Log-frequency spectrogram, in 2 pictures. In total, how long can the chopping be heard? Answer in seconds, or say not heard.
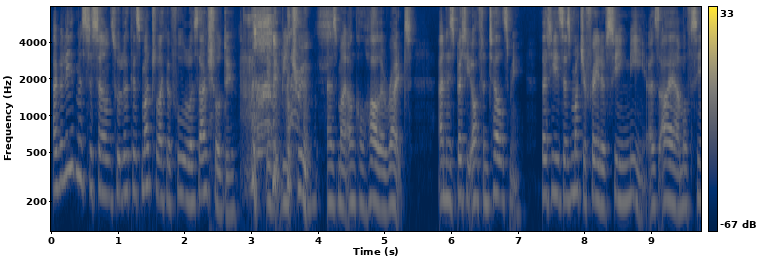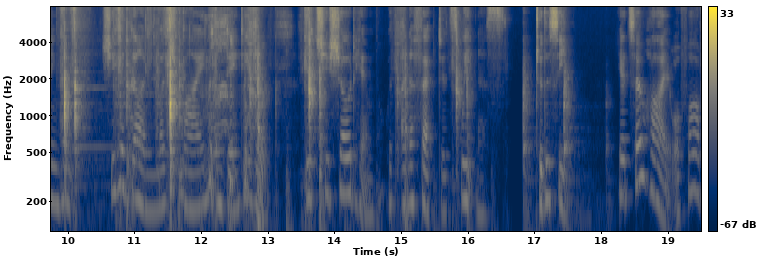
8 s.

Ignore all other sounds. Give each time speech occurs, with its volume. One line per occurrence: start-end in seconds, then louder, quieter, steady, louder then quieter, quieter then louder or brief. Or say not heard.
0.0-19.4 steady.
